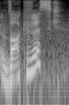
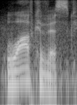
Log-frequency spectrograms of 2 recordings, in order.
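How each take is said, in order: First: The name begins with a V sound. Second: The name begins with a W sound. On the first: "did I say it right?" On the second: "it might be like a wa"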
